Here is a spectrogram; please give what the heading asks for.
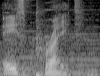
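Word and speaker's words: Aseprite: abbreviated with ASE so the prefix is still pronounced as Ace so it's Ace prite problem solved this was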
